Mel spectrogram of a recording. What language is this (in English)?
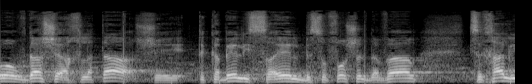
Hebrew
